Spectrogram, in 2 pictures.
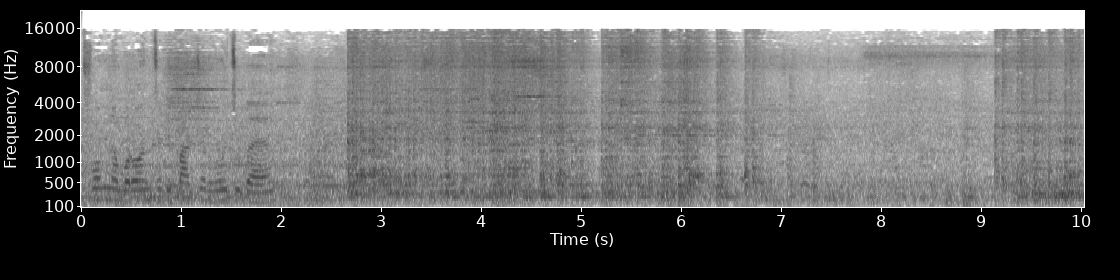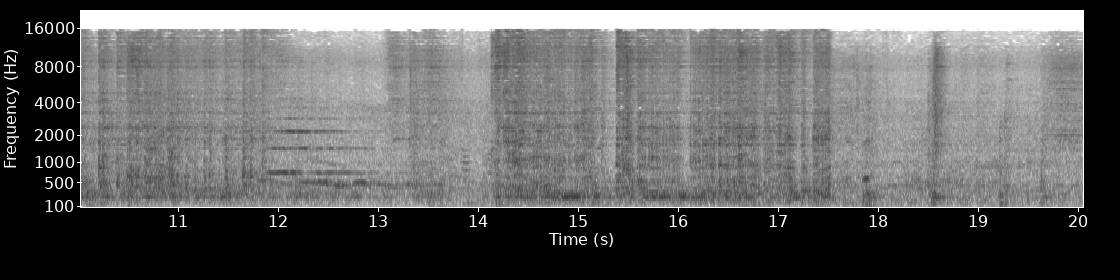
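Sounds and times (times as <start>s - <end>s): train running rumble: 0.0s - 20.0s
train wheels clattering over rail joints: 2.6s - 7.5s, 8.8s - 12.1s, 13.1s - 20.0s.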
